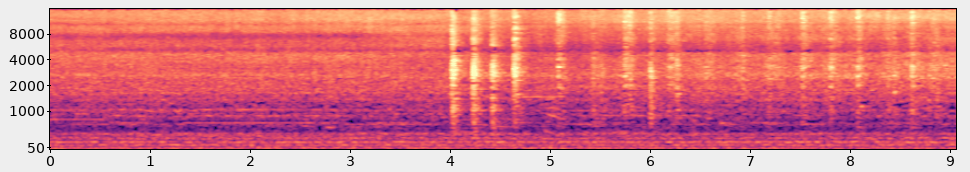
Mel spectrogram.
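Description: Food sizzling on a hot hibachi griddle over a steady low hum. From about four seconds in, a metal spatula clicks and scrapes on the steel plate as noodles are stirred and tossed.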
